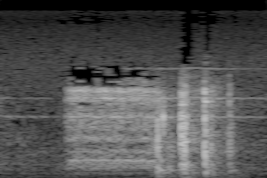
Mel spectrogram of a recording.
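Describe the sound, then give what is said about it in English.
An old telephone bell rings in the darkness at two in the morning: one sustained, buzzy ring is followed by a few short rattling bursts, all fairly faint. “It seems like hours later when the phone bell cuts through the darkness like a knife.”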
